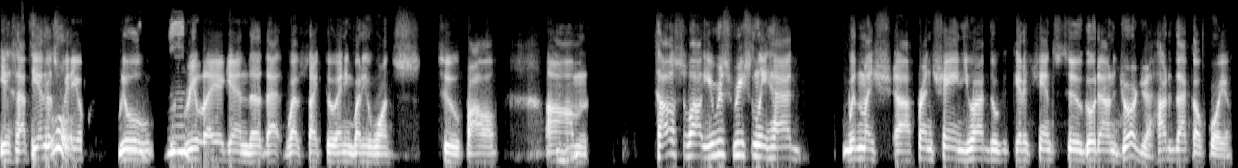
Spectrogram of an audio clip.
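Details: Adult male podcast host; Normal speech.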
